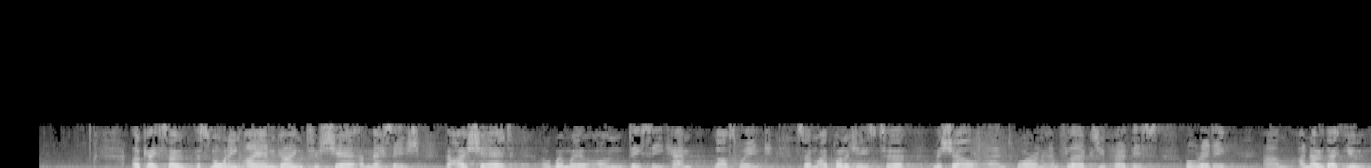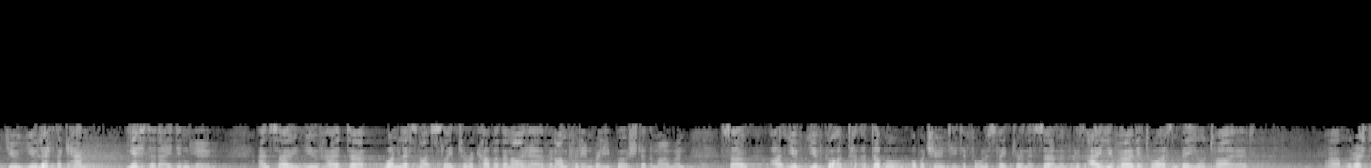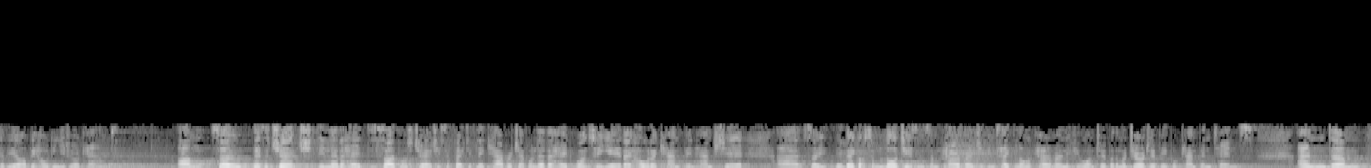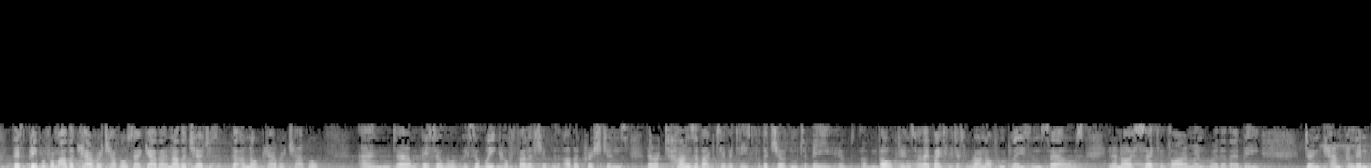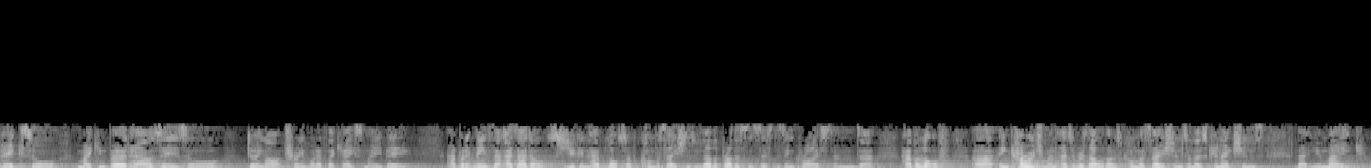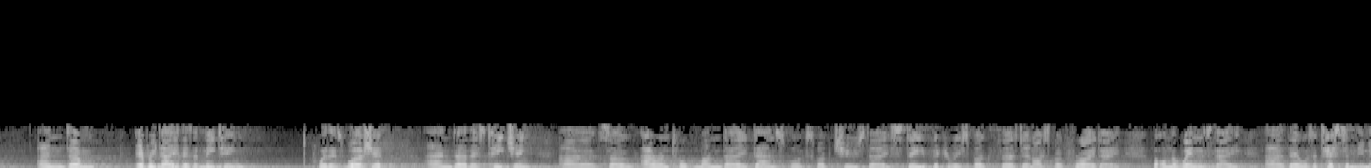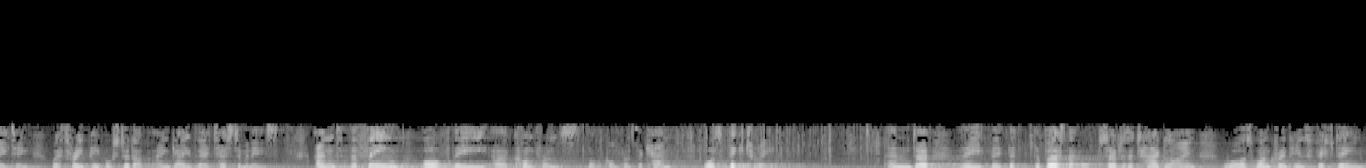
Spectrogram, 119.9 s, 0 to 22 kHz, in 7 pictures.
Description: Listen to Audio Sermon Series: Special Topics 1 Corinthians 15:57 declares: “But thanks be to God!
